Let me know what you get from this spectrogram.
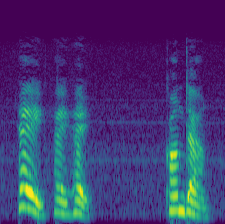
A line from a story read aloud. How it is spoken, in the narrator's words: Dean said firmly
